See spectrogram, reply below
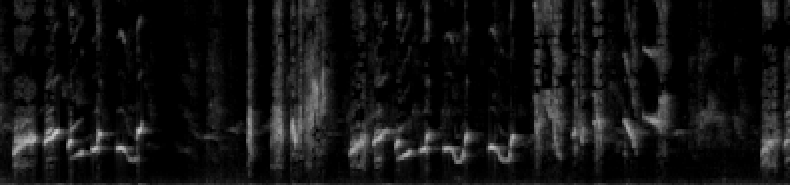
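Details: White-rumped shama, a prize-winning bird singing hard with tail spread, used to stir other shamas: long varied song of looping whistled notes, rapid chips and harsh high bursts with almost no pause.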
